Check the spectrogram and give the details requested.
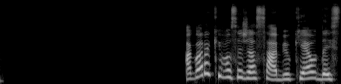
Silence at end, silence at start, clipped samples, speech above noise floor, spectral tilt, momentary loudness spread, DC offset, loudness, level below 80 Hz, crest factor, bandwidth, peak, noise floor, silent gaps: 0 s; 1.85 s; under 0.1%; over 66 dB; -2.5 dB/octave; 3 LU; under 0.1%; -25 LUFS; -74 dBFS; 18 dB; 18 kHz; -8 dBFS; under -90 dBFS; none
